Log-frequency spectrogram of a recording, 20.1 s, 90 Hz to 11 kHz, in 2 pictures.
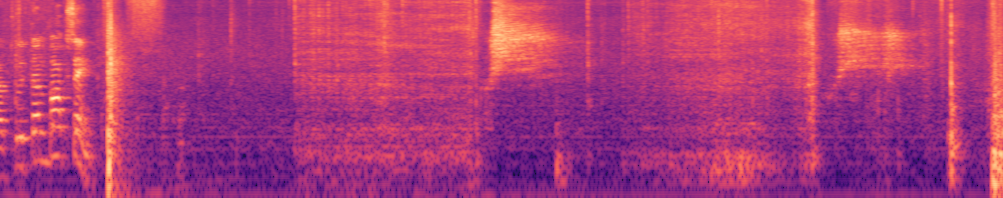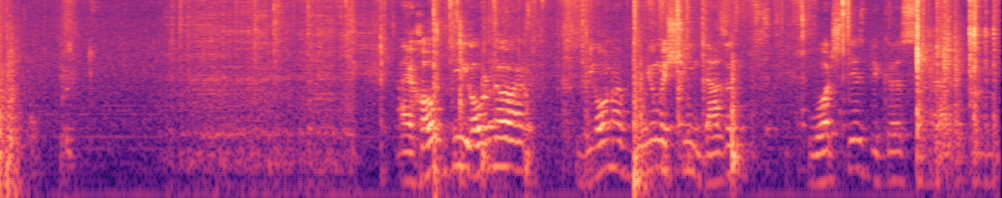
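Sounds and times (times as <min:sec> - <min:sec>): knocks on cardboard box: 0:01.1 - 0:01.4
cardboard box scraping and rubbing: 0:03.0 - 0:04.9, 0:06.3 - 0:08.3, 0:11.7 - 0:13.8
cardboard tearing: 0:03.0 - 0:04.9, 0:06.3 - 0:08.3, 0:11.7 - 0:17.6.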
